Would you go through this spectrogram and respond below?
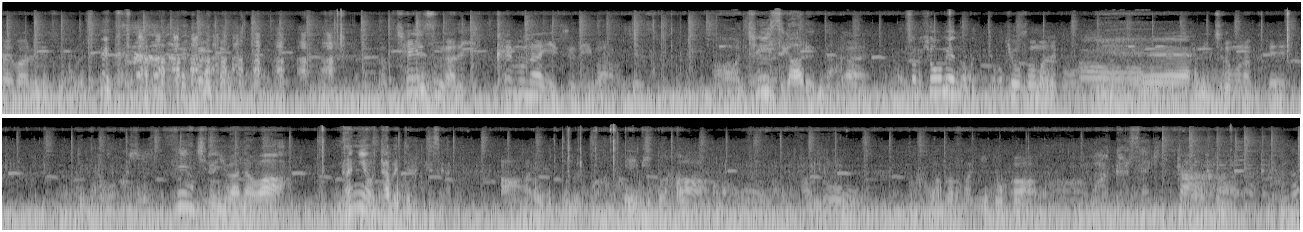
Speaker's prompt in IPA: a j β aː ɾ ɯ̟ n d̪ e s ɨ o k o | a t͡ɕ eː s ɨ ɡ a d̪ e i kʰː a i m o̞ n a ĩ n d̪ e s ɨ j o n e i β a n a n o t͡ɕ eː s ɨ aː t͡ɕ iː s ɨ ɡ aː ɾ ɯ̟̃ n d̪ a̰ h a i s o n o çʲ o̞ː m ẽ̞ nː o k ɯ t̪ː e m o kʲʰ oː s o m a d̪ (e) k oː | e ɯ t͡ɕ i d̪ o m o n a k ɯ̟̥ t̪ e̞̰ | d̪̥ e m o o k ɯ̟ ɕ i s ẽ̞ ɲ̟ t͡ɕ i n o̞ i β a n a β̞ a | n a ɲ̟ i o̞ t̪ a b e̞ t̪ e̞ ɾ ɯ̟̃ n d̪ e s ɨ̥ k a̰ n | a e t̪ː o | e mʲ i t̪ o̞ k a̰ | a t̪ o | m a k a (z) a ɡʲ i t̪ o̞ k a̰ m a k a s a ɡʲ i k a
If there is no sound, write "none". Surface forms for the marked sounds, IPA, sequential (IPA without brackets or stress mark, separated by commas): e, s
